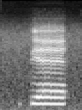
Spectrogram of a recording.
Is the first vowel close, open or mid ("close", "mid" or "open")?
mid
